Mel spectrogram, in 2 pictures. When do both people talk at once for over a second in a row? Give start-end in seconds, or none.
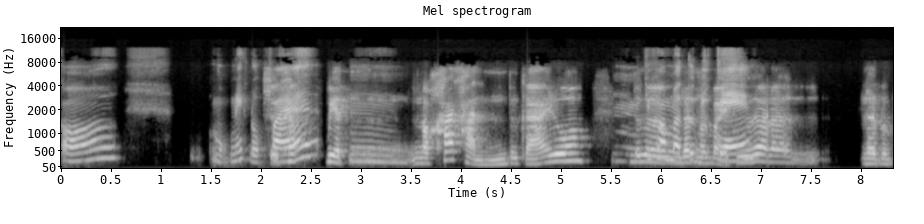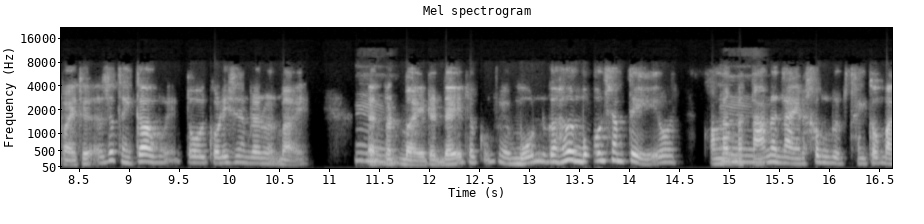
5.7-7.0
